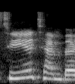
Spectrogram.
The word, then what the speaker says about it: Tuiya Tembo: I'd like to make sure I'm pronouncing that right. Yes, you got it spot on. Well done. Okay. Ms. Tuiya Tembo is a solicitor and associate professor of law at the University of Bradford.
